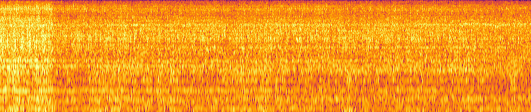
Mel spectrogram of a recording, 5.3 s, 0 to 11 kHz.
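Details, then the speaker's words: Toyota FJ Cruiser idling with A/C on, whose A/C switch blinks after 1–2 hours; loud, level hissy whir from the noisy A/C compressor, which the owners did not complain about; left running to reproduce the fault. "So ito, hayaan natin maandar para lumabas yung sakit niya. Pero yung compressor niya maingay."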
